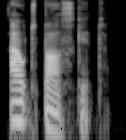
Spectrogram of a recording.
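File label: "out-basket", British English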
